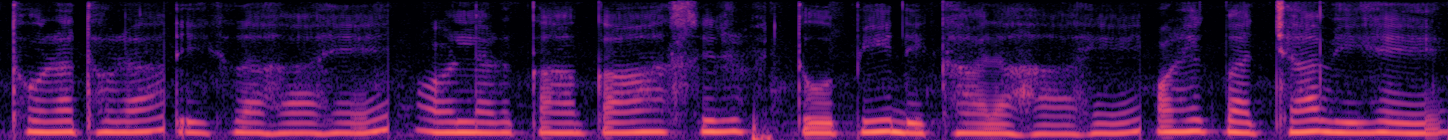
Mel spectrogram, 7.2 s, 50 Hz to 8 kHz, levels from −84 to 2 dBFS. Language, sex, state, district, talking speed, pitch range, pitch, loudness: Hindi, female, Uttar Pradesh, Budaun, 140 wpm, 205-230 Hz, 215 Hz, -29 LUFS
